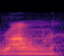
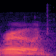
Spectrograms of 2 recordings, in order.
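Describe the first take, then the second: First: The vowel sounds like 'oh'. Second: The vowel sounds like 'oo'. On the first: The speaker calls it wrong. "not roan. Why did I say it like that?" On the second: The speaker calls it right. "Rune, not roan"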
